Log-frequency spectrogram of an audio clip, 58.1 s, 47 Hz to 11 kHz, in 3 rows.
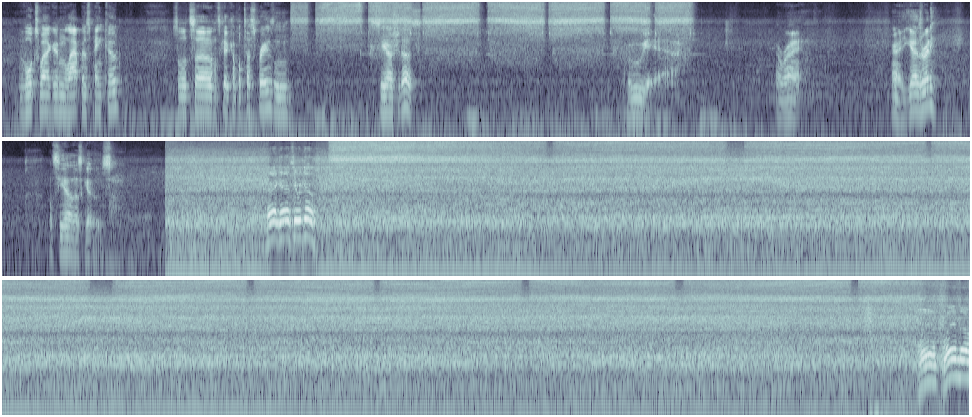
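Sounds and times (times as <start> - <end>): spray gun hissing: 5.8 - 13.9, 25.6 - 58.0.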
